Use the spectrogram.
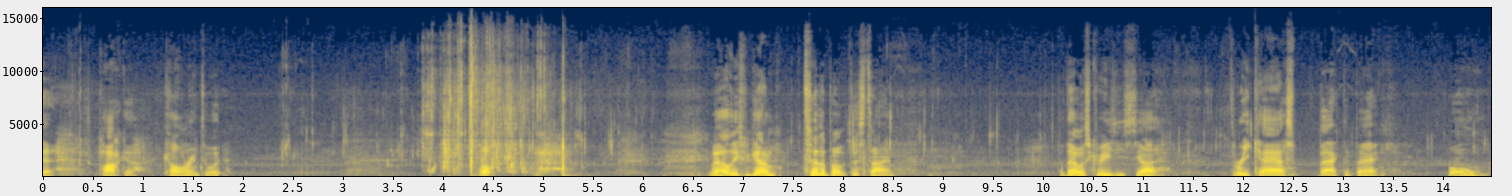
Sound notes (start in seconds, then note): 2.3 fish splashing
